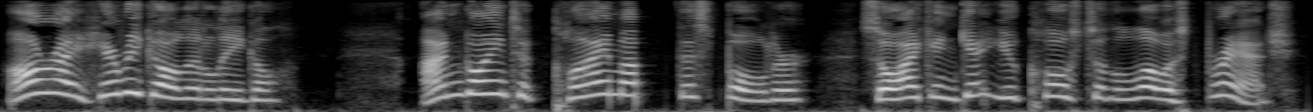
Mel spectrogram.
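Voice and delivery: put-on high-pitched, encouraging boy's voice; explaining boy. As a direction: explain the plan kindly in a high voice. Boy explains climb to eagle.

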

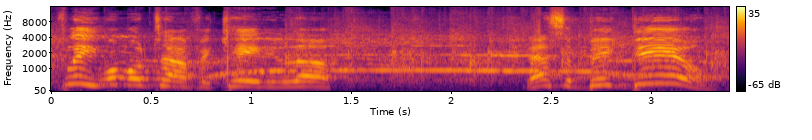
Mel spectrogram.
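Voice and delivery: loud call for applause; hyping the crowd. Real, not acted. Comic rallying the crowd to cheer for Katie, loud hype. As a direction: pump the room up for the host.

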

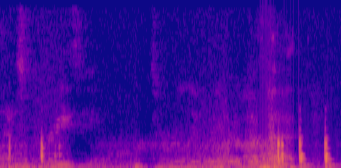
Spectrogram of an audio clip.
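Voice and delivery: barely voiced, amazed; whispering. Real, not acted. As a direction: breathe it under your breath.

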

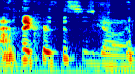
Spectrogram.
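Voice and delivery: pleased surprise on "like"; delighted Palpatine. Retold or imitated. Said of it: "he's like".

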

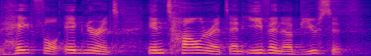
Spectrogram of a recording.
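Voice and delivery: ordinary talk, nothing marked

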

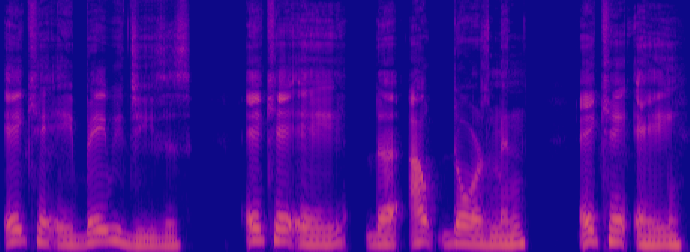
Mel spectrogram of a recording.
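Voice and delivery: slow, drawn-out aka list; hype-man roll call. Acted. Host gives a listener a shout out, announcing each nickname.

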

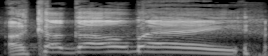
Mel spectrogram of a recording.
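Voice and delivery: very high, long drawn-out name; stretched falsetto imitation; mock screechy call. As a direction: parody a screeching anime character calling out. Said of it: "Why is she screeching?".

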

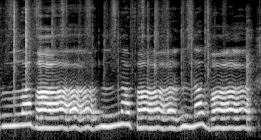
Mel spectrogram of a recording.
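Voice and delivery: slow, stretched-out crooning; playful drawl. Real, not acted. Reader relishing news of a romance, playful drawn-out repeats. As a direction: draw each word out teasingly.

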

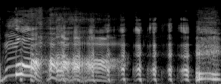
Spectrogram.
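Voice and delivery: slow hammy evil cackle; evil villain cackle. Retold or imitated. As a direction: drag out a cartoon villain laugh. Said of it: "he was basically mustache twirling".

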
